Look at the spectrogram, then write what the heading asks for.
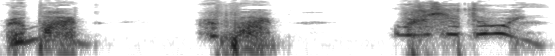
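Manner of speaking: high, urgent stage-whisper shout; hiss-yell his name to get his attention. Acted. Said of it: "He's just gonna kinda do the whisper yell".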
